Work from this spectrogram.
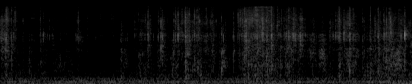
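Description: A 2022 Topps Pristine trading card pack wrapper being torn open by hand, close crinkling and ripping foil that grows louder and denser toward the end, with no voices.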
